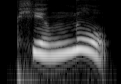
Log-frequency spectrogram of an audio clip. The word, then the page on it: 屏幕: píng mù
